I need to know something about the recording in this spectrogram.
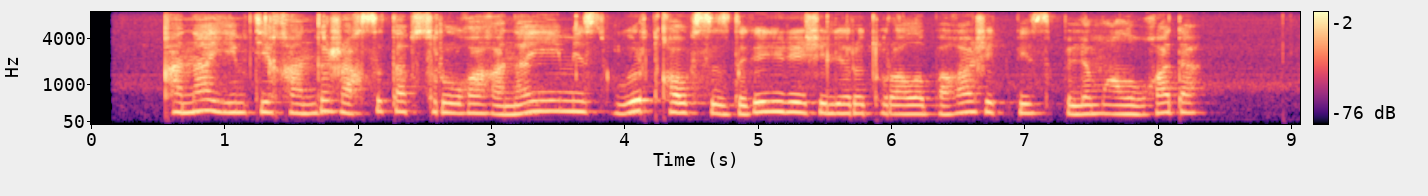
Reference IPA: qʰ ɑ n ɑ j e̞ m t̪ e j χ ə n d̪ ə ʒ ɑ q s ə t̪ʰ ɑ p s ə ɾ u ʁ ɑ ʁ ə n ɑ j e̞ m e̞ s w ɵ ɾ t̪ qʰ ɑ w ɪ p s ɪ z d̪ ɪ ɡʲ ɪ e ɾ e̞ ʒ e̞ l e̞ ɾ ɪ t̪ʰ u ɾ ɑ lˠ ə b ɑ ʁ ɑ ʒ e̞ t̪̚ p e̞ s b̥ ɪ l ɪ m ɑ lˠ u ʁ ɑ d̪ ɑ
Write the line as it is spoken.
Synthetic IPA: qʰ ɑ n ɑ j e̞ m t̪ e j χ ɑ n d̪ ə ʒ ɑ q s ə t̪ʰ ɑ p s ə ɾ u ʁ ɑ ʁ ɑ n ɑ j e̞ m e̞ s w ɵ ɾ t̪ qʰ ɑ w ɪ p s ɪ z d̪ ɪ ɡʲ ɪ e ɾ e̞ ʒ e̞ l e̞ ɾ ɪ t̪ʰ u ɾ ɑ lˠ ə b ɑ ʁ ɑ ʒ e̞ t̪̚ p e̞ s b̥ ɪ l ɪ m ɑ lˠ u ʁ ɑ d̪ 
